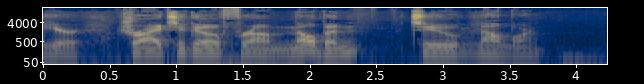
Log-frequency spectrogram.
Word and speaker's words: Melbourne: try to go from Melbourne to Melbourne Melbourne Melbourne Melbourne that's that that's how they say it okay okay yes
